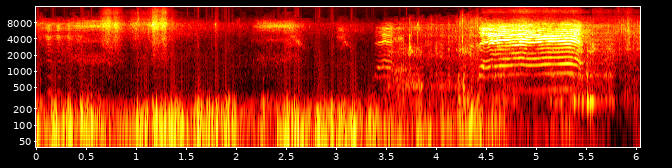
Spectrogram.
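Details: Newborn goat kid, the first of this year, gives a single wavering, quavering bleat about a second long near the end, after stretches of low rumbling handling noise and brief human voices.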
